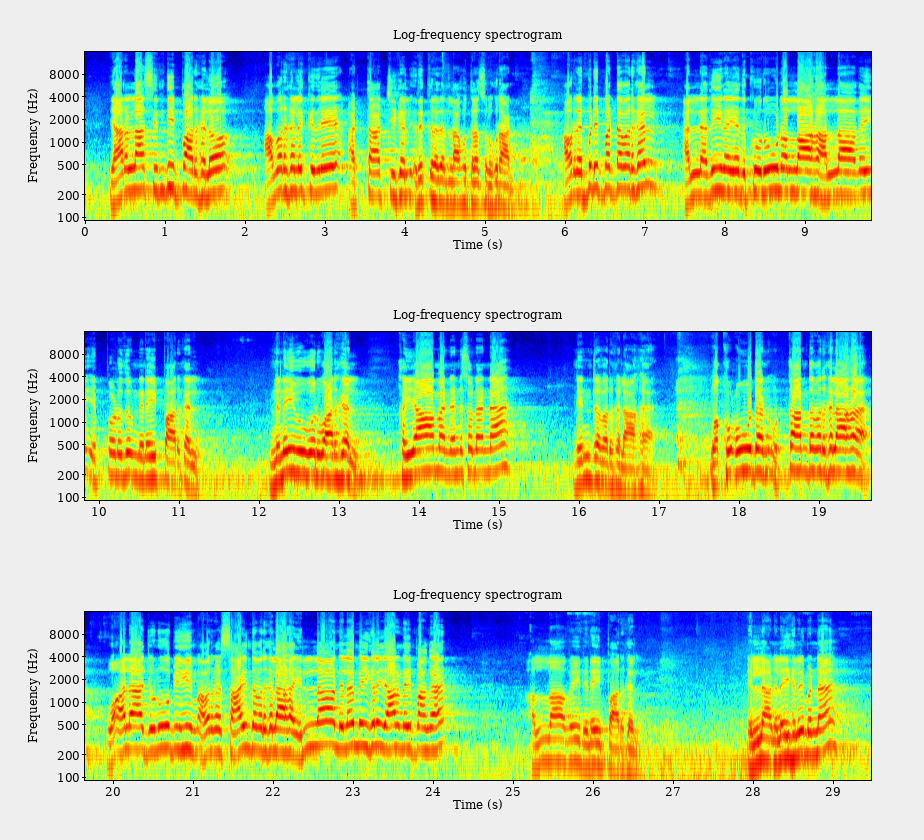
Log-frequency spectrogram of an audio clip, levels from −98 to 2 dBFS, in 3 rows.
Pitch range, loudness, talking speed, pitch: 165-225 Hz, -12 LUFS, 75 wpm, 205 Hz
